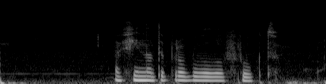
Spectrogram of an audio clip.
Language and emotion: Russian, neutral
